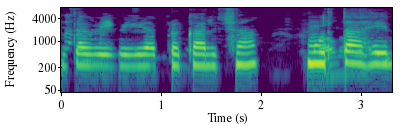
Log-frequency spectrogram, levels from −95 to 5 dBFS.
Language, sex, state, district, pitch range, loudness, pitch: Marathi, female, Maharashtra, Chandrapur, 225-260 Hz, -16 LUFS, 240 Hz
